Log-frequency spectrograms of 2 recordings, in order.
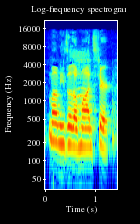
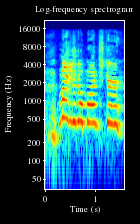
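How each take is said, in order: First: Said in the usual way. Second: High, slow cooing. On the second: Real, not acted. Mother cooing to her baby.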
